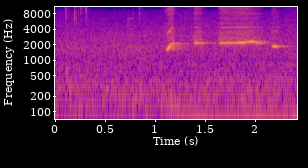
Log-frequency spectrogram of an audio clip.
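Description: Someone whistles a single clear note. It starts about a second in with a quick upward slide and then holds steady. A few faint keyboard clicks come before it.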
